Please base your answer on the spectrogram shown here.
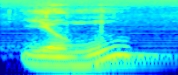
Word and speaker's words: Dung: And I say, "Dung."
